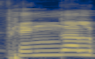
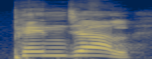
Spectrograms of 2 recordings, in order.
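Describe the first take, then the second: First: It has an 'ng' sound and an 'e' vowel. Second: It has an 'nj' sound and an 'e' vowel. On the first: The speaker calls it wrong. "অনেকে ফেঙ্গাল বলছে" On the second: The speaker calls it right. "এর actually উচ্চারণ হচ্ছে ফেঞ্জাল"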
